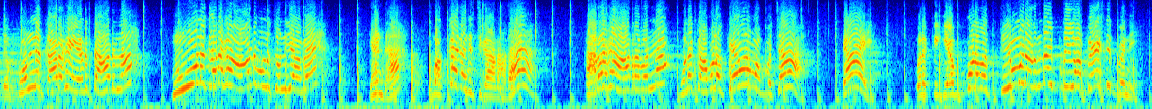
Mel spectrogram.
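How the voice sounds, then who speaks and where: An actress playing a defiant village woman who shouts down and curses a bullying butcher in a film scene. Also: extremely high pitch, sing-song, moderate pace, background noise. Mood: furious. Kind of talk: 1980s-90s Tamil film drama dialogue.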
